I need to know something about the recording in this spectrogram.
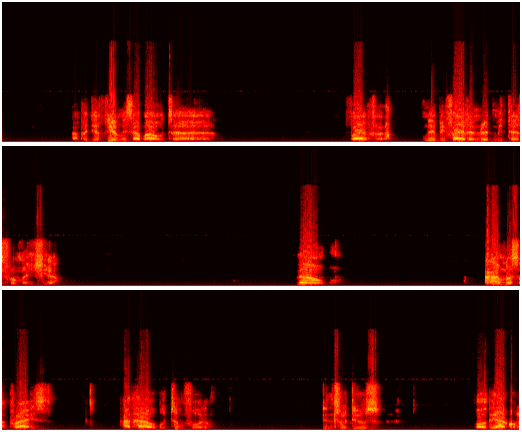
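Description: A man speaks into a microphone in short bursts with pauses in between.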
